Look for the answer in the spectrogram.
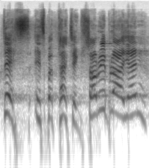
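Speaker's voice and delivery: grumbling Brit. Retold or imitated. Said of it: "us British behind the Americans".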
